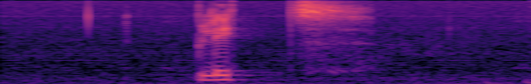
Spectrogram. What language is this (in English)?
Norwegian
